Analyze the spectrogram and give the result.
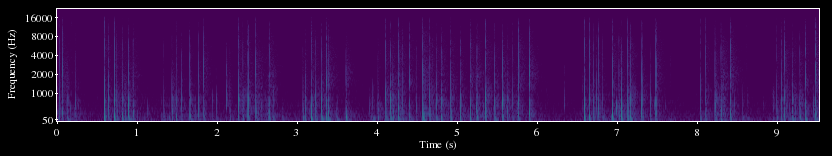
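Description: Long nails tap rapidly on an elongated, soft pencil case covered in shiny pink synthetic fabric. Bursts of quick, dry, crisp clicks with a bright edge come in clusters separated by short quiet pauses, each tap dying away almost instantly.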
